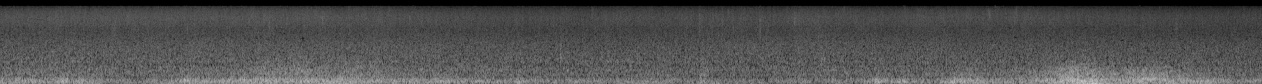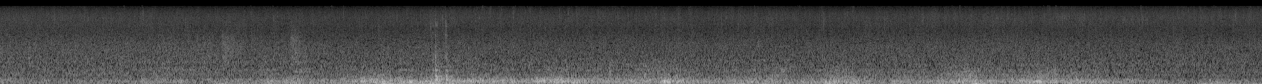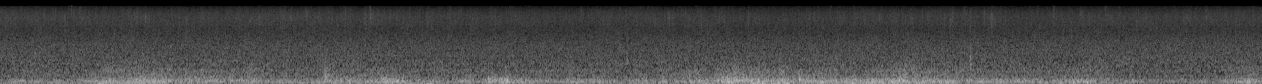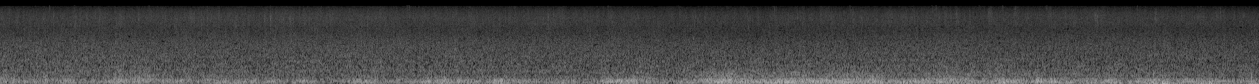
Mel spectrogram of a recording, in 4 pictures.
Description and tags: summer storm in switzerland 2018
